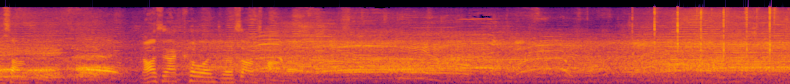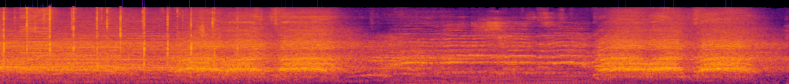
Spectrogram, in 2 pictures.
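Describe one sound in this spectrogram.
A large crowd chants and cheers loudly outdoors.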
